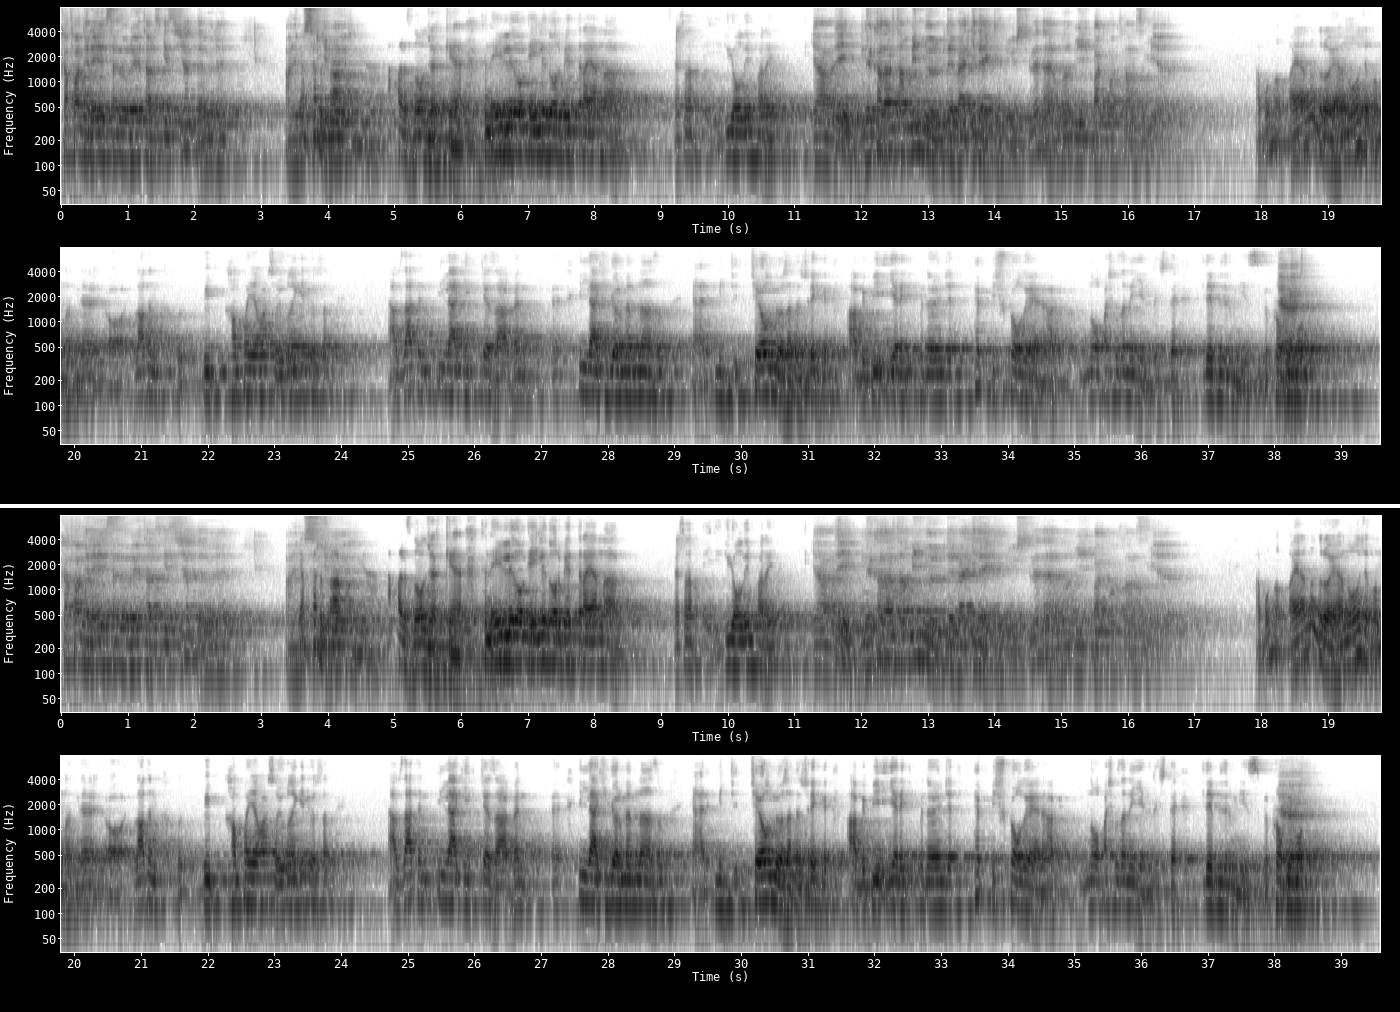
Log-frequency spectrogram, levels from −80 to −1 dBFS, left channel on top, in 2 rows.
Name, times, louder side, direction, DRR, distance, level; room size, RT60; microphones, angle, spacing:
voice 1, 0.0-2.5 3.4-4.3 11.3-16.7 38.1-38.4, left 2 dB, 30° left, 1 dB, 0.8 m, -22 dB
voice 2, 3.6-8.4 9.2-10.8 11.1-11.2 11.7-11.9 17.9-23.9 24.7-26.8 27.2-28.9 29.2-33.2 33.5-36.6 36.9-38.4, right 2 dB, 30° right, 9 dB, 0.6 m, -19 dB
12.5 x 5.4 x 6.8 m, 2.7 s
head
